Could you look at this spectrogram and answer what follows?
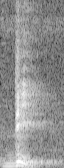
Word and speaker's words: the: तो साउंड चूंकि ए की आई तो अब हम इसको कैसे प्रोनाउंस करेंगे, दी।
